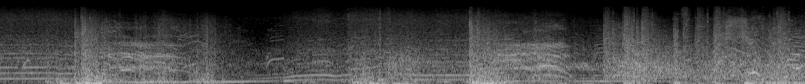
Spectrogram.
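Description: A car engine roars as a car speeds along.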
